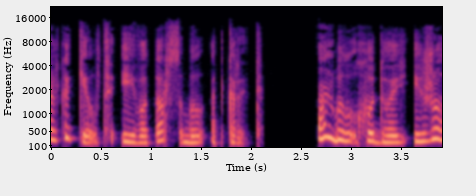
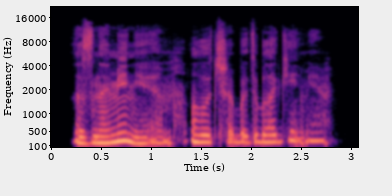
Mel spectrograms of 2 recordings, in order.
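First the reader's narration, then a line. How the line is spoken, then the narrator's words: Quiet with steely edge. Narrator (Russian): тихо произнесла Хану, и в ее голосе зазвенела сталь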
